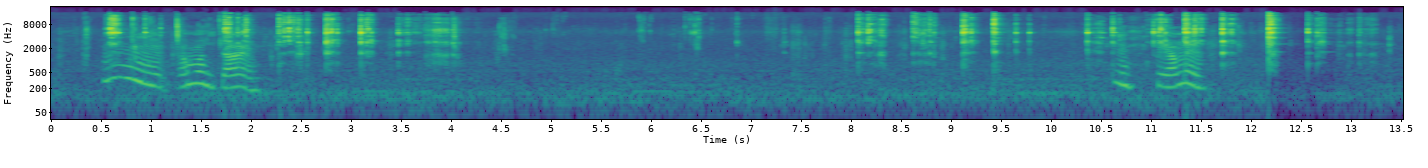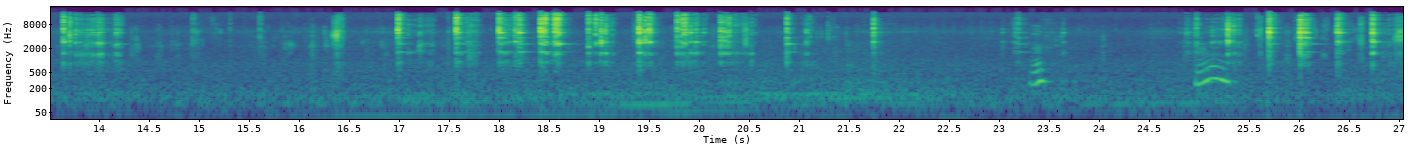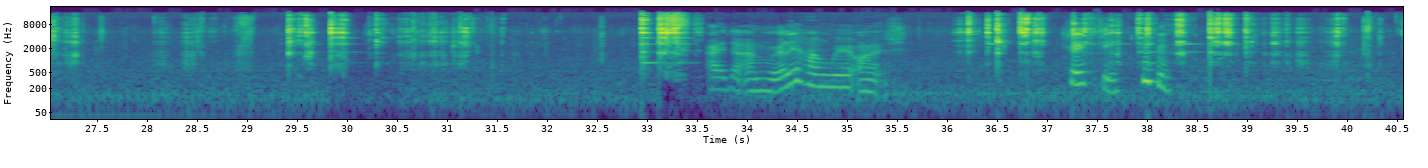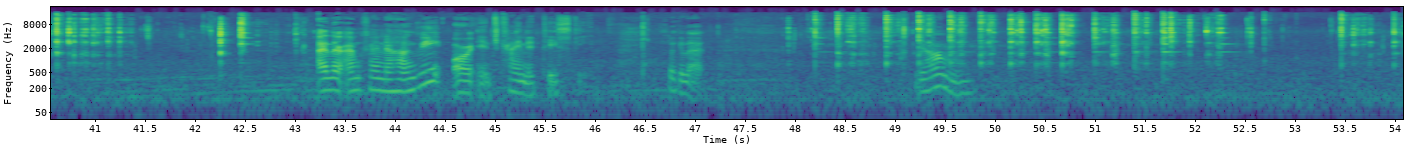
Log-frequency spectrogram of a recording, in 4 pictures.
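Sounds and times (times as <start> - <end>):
cutlery clinking on a plate: 8.0 - 9.8, 17.0 - 21.9, 29.4 - 31.4, 33.0 - 33.6, 36.1 - 41.4, 48.0 - 52.6, 53.4 - 54.0.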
